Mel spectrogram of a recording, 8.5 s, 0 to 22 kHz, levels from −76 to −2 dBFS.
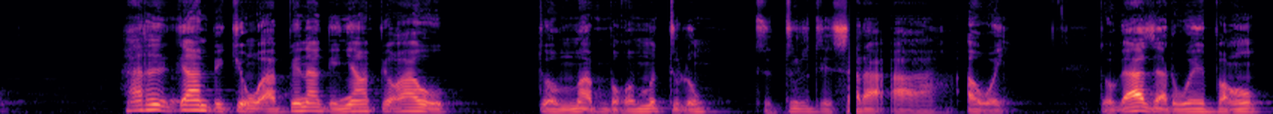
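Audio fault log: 5.64 to 5.72 s, intermittent contact. Right after "tilan ti" the speech drops out abruptly, with a short crackle as the sound leaves and another as it returns. The gap is about 52 ms of near silence, with only faint hiss underneath. This is the sound of a loose plug or cable losing connection for an instant. The signal path opens, the conductor scrapes, and the edges of the break click before contact is made again.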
